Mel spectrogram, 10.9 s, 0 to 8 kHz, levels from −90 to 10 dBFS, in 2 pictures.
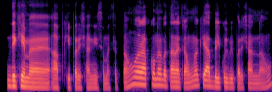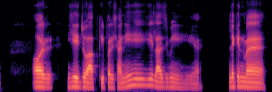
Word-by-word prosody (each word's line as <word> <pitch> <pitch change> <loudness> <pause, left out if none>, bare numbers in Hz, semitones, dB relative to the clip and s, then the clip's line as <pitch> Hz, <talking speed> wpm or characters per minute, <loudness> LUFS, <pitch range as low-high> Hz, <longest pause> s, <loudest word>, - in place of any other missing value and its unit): देखिए, 135 -2 +5
मैं 105 -3 +1
आपकी 105 0 -5
परेशानी 100 0 -6
समझ 95 0 -13
सकता 105 - -9
हूँ 170 +10 -4
और 175 -1 +5
आपको 160 -1 +2
मैं 155 -1 0
बताना 120 -4 0
चाहूँगा 115 +6 -4
कि 145 0 -1
आप 135 -2 +4
बिल्कुल 115 -1 -3
भी 110 0 -6
परेशान 100 -1 -6
ना 100 - -9
हो। 125 - -11 0.7
और 110 -2 +5 0.3
ये 115 +1 +3
जो 115 +1 0
आपकी 105 +1 +2
परेशानी 110 +2 -3
है, 145 +3 -2
ये 155 -1 -3
ये 155 - -1
लाज़मी 115 -2 0
ही 100 -2 -10
है। 95 +2 -13 0.6
लेकिन 120 +1 +1
मैं 110 -3 +4
110 Hz, 175 wpm, -20 LUFS, 105-130 Hz, 0.7 s, देखिए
